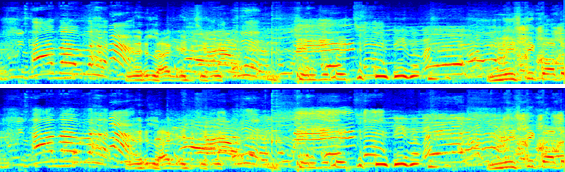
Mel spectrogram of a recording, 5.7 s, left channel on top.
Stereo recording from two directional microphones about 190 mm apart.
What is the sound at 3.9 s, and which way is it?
Speech, 20° right (ahead or behind).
